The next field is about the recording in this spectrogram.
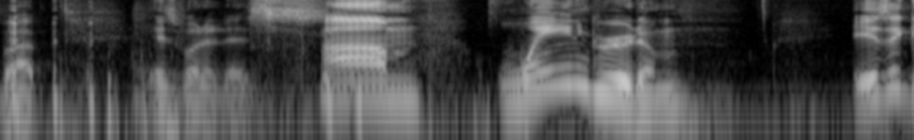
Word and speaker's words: Wayne Grudem: Wayne Grudem. I don't even know if I said his name correctly. – No, that was correct.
